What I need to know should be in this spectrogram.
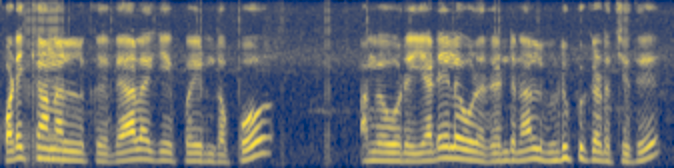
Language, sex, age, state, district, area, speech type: Tamil, male, 45-60, Tamil Nadu, Mayiladuthurai, rural, spontaneous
